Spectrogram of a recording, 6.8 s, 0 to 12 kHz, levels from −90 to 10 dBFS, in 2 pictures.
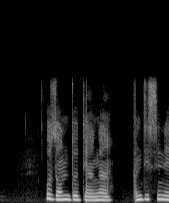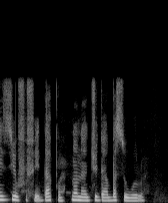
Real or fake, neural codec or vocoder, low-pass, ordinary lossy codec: real; none; 7.2 kHz; none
